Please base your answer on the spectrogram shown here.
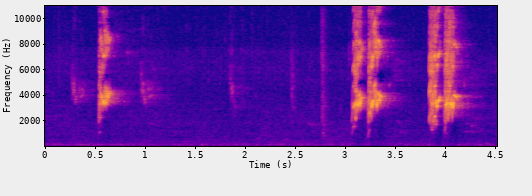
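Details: Harsh chirps from a Javan myna, one single note followed by two rapid doubled bursts, with faint softer notes and a low background hum.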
